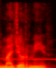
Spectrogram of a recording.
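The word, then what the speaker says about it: Mjölnir: El Mjolnir. El mayor Nir, así lo pronunciaban los suyos.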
